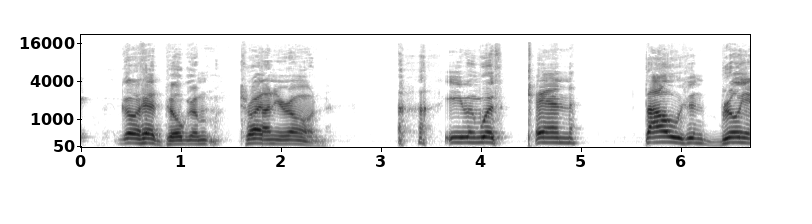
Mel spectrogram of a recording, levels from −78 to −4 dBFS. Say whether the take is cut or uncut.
cut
